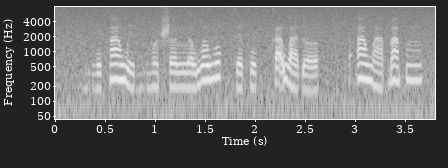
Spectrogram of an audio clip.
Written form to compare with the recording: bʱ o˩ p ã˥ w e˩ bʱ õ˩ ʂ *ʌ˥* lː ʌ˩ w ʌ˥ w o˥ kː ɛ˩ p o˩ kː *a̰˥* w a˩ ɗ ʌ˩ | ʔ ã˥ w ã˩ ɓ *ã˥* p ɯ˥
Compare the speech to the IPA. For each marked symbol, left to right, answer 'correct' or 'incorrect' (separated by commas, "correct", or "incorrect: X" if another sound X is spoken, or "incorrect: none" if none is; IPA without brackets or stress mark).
incorrect: ʌ˩, correct, correct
